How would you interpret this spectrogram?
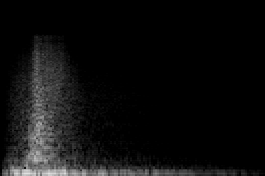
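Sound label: Torturer Attack; Seer; GamigoNA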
